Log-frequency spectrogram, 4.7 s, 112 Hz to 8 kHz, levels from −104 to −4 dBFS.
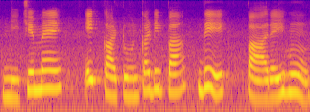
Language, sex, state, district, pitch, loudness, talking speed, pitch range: Hindi, female, Bihar, Kaimur, 240 Hz, -14 LUFS, 130 wpm, 205-270 Hz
